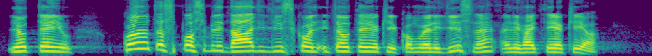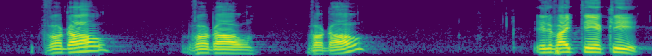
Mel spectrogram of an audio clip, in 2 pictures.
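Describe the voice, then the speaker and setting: High-voiced Brazilian math teacher quizzing class. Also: male voice, clear, resonant tone, no echo. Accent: Brazilian Portuguese. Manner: asks the class questions and answers them himself. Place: school auditorium.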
